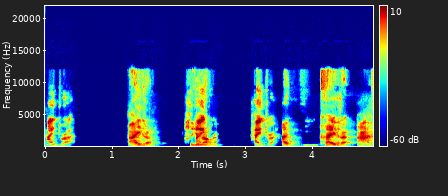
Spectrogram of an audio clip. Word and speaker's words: Hydra: um Ginos yes H idra do you know idra Hydra Hydra HRA Hydra Hydra ah Hydra ah okay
